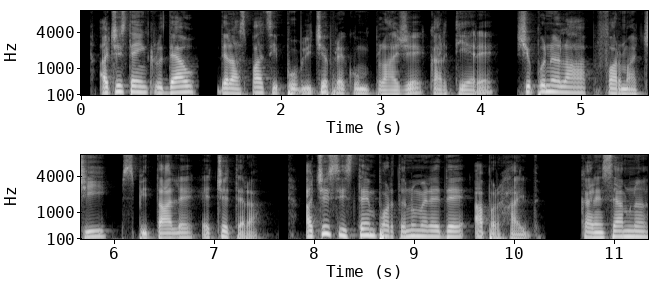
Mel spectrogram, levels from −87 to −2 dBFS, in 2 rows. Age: 30-49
